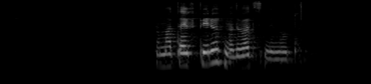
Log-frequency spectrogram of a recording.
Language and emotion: Russian, neutral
